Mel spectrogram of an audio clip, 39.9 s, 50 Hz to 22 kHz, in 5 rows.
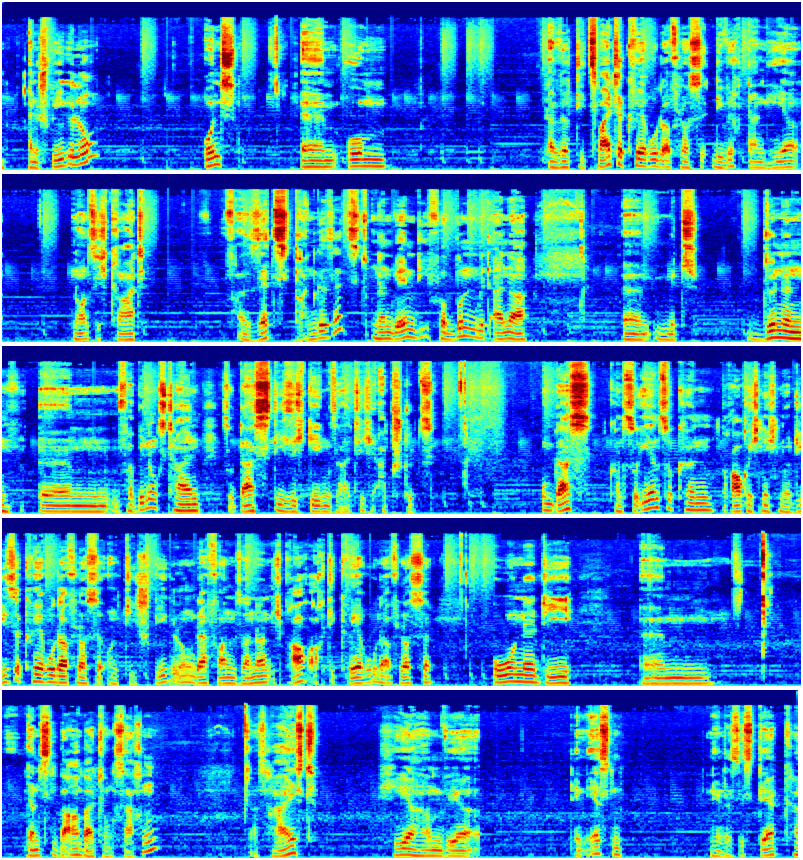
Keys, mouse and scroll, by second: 24.7 click.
